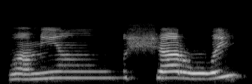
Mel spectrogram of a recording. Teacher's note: نون کی آواز کو چھپانا ہوگا ناک میں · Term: اخفاء حقیقی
